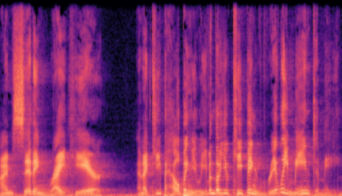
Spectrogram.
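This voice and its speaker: A man puts on a character voice, fairly high in pitch, at a moderate pace. Light background noise can be heard. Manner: earnest, wounded.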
